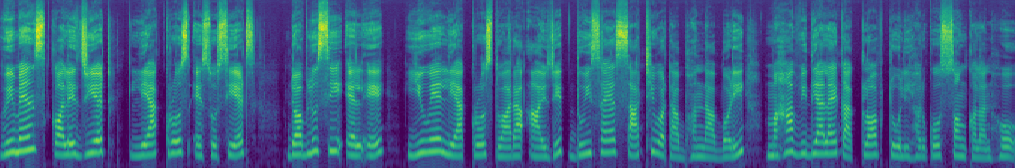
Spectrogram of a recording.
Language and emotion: Nepali, neutral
